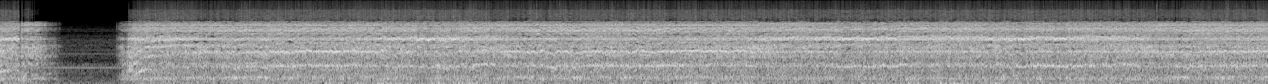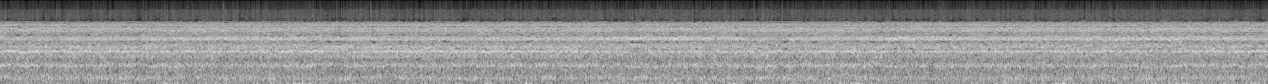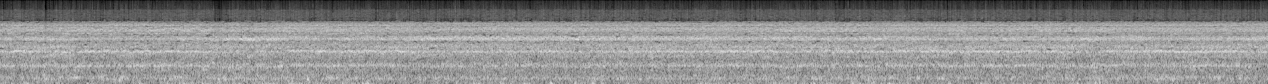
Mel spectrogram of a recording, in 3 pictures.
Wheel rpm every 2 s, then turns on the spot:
70, 220, 220, 220, 220, 220, 230, 230, 230, 230, 230, 230, 230, 220, 230, 230, 230, 230, 230.
none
